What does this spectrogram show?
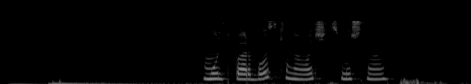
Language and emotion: Russian, neutral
